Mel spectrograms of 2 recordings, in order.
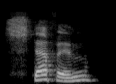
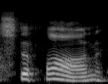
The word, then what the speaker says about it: Stefan: So the name is Stefan, not Stefan. Everybody thinks the accent should be on the second syllable because the last name, everybody thinks the name should be exotic.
